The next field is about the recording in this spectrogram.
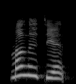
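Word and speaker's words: молодец: Maladets means well done. Oh, there we go. Malett means well done. Oh, I know that one. Malett.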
